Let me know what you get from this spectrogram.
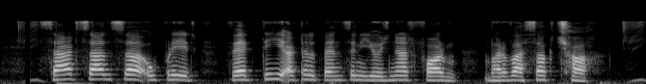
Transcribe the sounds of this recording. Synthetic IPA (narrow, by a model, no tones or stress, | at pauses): saːʈʰsaːlsəʔʊpɽeːɾ | ʋjək̚t̪iɦiɐʈəlpensənjoːd͡ʒnaːɾfʰaːɾm | bʱəɾʋaːsəkt͡ʃʰɔ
